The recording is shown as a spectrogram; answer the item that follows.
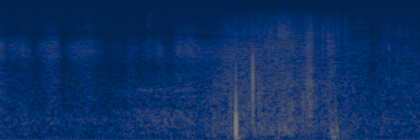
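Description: Hazel twigs and catkins rustling as they are handled and shaken by hand. A sharp click comes a little over a second in, and a fainter one about half a second later.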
